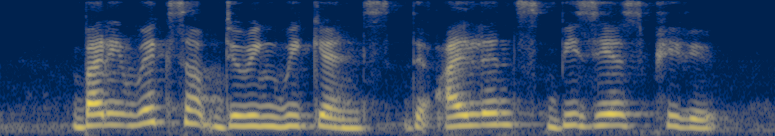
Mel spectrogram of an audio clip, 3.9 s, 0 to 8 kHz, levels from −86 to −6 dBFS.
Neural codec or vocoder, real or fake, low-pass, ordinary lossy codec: codec, 16 kHz, 4 kbps, X-Codec, HuBERT features, trained on LibriSpeech; fake; none; none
